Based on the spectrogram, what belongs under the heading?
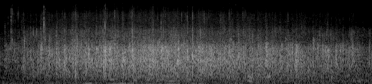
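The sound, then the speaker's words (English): An inserted applause sound effect: a burst of crowd applause, dense clapping from many hands that swells briefly and holds steady for a few seconds before tapering slightly, heard on its own without any voices. “can you insert applause for me being correct here?”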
